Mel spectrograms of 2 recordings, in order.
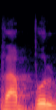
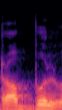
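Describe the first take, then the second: First: The first vowel is a clear, open 'a'. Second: The first vowel is a dark, 'o'-like sound. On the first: The speaker calls it wrong. "রাব্বুল বলছি না" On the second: The speaker calls it right. "রব্বুল বলছি"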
